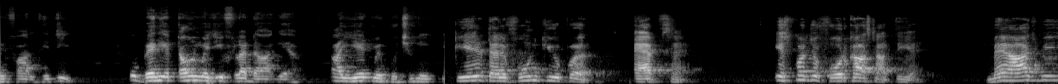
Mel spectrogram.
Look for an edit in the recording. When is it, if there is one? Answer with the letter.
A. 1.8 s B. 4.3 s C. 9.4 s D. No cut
B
